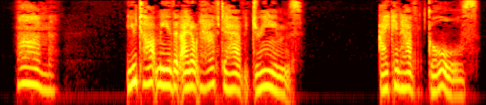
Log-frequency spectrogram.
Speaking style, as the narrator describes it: Maya wipes her tears and whispers

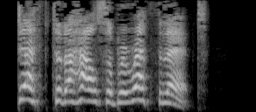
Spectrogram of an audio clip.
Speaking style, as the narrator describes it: he shouted

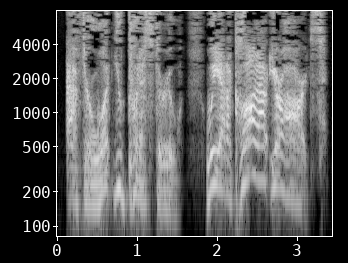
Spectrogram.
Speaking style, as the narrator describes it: Malumquah growled through gritted teeth

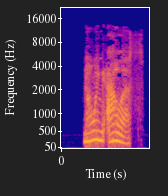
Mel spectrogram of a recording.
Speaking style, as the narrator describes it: I whispered in a rush

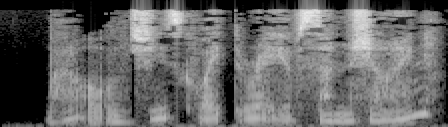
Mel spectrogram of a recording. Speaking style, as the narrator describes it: I muttered

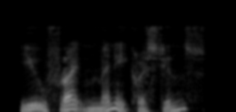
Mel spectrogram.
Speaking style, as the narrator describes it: Æthelstan said dryly

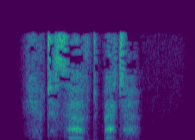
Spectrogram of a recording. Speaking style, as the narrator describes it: I whisper

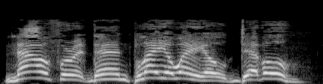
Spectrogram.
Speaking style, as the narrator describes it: Tudor shouting

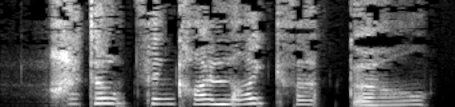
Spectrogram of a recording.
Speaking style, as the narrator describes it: she muttered sleepily

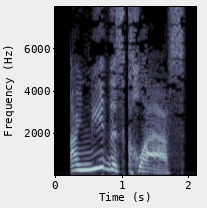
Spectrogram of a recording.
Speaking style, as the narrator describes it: the student roared

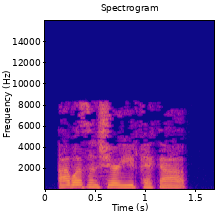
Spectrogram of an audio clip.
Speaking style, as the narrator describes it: Frankie said

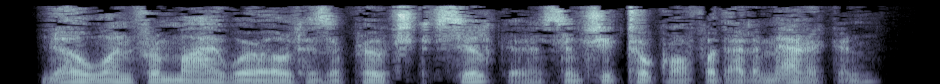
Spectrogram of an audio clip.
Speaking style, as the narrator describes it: Nicholas countered, his tone contemptuous

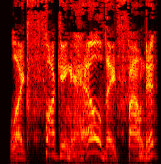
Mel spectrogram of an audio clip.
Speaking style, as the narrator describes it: Ransom spat, the volume of his voice

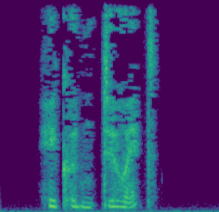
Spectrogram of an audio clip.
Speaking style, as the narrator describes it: she murmured

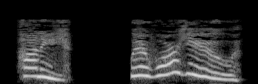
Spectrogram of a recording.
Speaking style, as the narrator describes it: Marianne cried

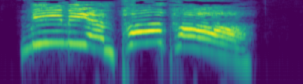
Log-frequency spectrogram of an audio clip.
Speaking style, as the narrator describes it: June cried

